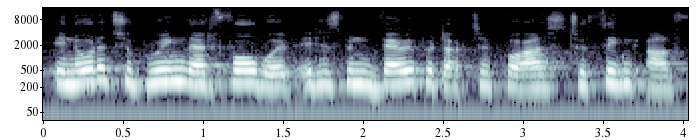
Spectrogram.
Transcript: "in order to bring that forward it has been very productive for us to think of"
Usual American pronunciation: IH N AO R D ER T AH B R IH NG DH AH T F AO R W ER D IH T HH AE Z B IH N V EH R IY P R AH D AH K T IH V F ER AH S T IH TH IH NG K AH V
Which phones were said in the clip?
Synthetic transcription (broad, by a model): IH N AO R D ER T AH B R IH NG DH AH T F AO R W ER D IH T HH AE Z B IH N V EH R IY P R AH D AH K T IH V F ER AH S T IH TH IH NG K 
